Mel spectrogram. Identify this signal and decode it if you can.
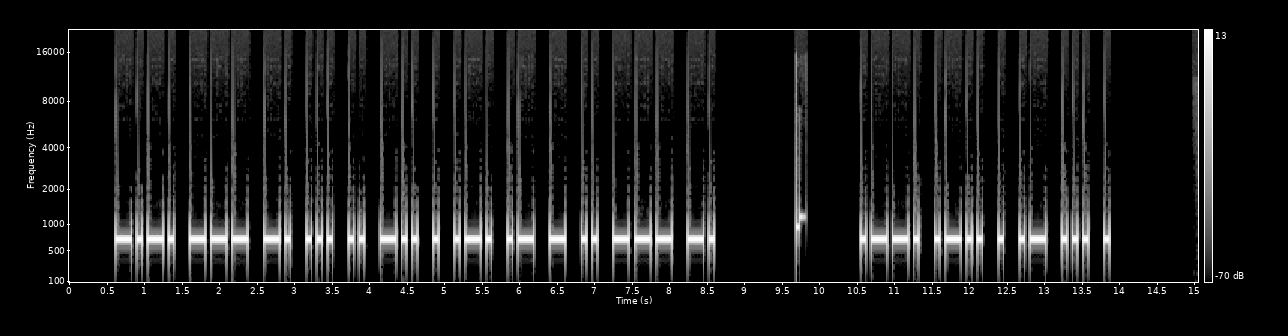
Morse code, heard as a keyed tone, about 17 wpm, 700 Hz. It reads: CONSIDERATION PLEASE
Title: Sentences from Top 1500 Words - New Word Drill - 17wpm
